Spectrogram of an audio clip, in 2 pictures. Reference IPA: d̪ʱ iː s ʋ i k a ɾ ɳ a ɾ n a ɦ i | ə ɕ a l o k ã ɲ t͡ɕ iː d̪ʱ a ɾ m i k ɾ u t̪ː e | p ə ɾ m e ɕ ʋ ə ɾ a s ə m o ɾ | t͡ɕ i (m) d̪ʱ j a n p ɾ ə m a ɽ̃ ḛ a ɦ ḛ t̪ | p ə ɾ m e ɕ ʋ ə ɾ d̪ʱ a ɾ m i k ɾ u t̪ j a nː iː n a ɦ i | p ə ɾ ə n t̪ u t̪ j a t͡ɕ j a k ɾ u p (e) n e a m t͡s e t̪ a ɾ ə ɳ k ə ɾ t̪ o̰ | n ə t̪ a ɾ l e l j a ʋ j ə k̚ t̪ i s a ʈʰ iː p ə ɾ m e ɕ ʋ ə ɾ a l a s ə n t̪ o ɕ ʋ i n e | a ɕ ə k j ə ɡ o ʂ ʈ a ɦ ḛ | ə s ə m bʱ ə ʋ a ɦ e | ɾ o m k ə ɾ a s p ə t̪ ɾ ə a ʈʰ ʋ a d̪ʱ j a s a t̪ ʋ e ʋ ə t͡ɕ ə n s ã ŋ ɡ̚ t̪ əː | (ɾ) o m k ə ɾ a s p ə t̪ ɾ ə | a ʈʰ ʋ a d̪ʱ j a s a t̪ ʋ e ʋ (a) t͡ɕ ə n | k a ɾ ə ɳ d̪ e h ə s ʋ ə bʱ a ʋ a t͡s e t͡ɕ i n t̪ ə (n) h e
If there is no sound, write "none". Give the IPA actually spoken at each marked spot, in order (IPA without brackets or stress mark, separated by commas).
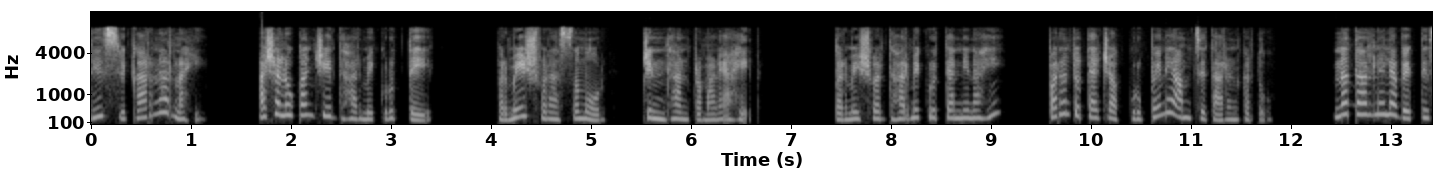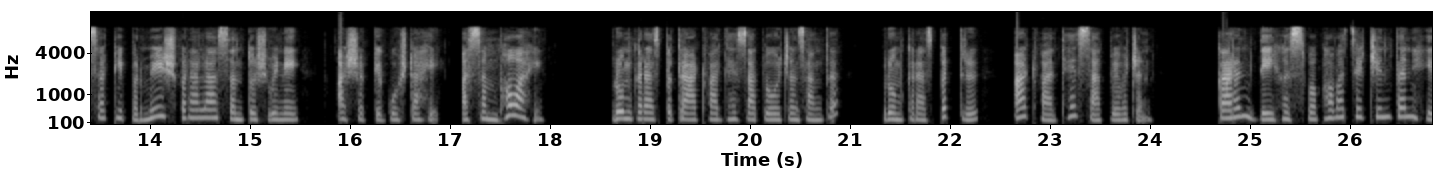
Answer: n, e, ɾ, ə, n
